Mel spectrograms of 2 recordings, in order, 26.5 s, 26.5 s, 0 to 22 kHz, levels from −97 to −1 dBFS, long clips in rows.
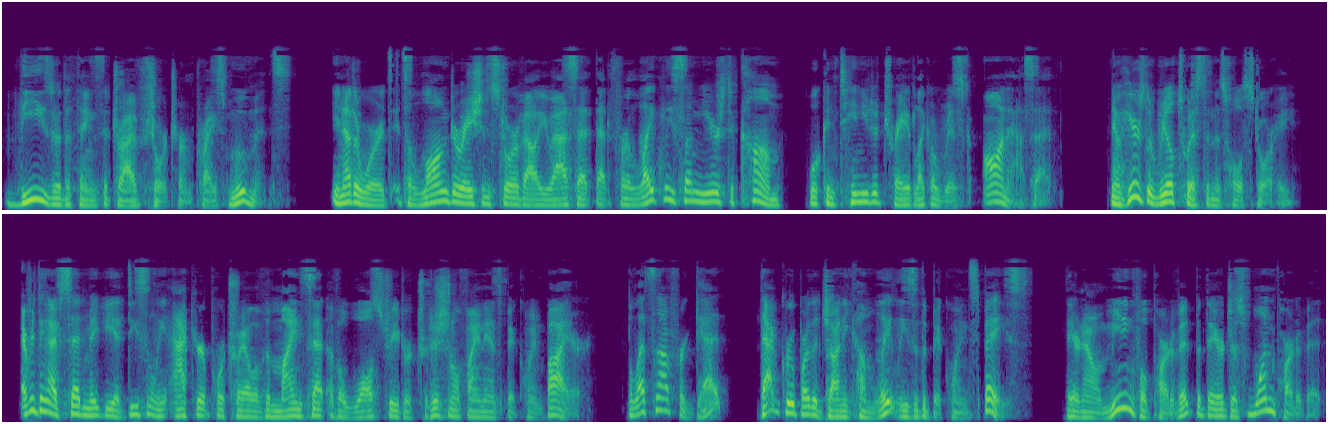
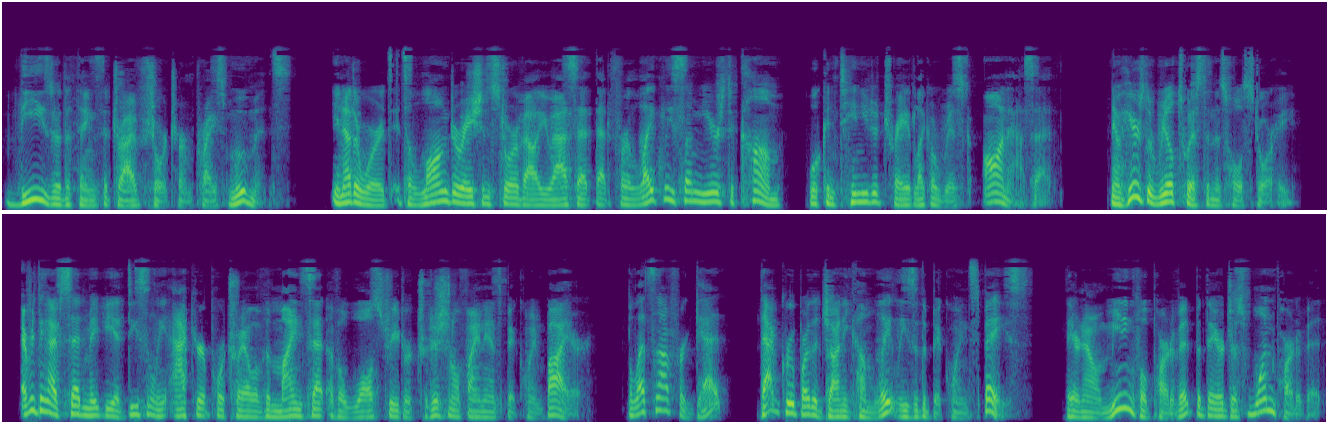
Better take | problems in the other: neither | garbled, watery; badly; nothing above 7.5 kHz; the same in both

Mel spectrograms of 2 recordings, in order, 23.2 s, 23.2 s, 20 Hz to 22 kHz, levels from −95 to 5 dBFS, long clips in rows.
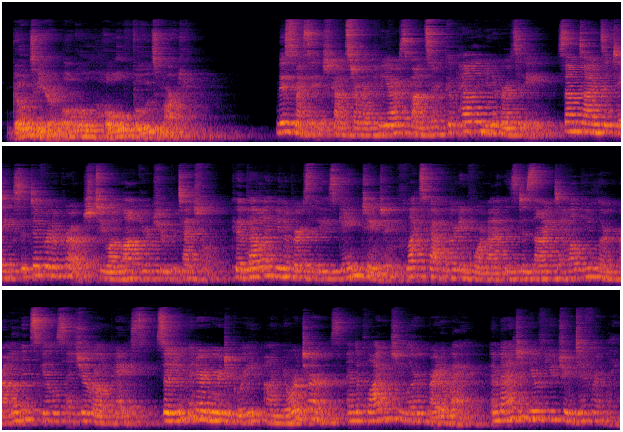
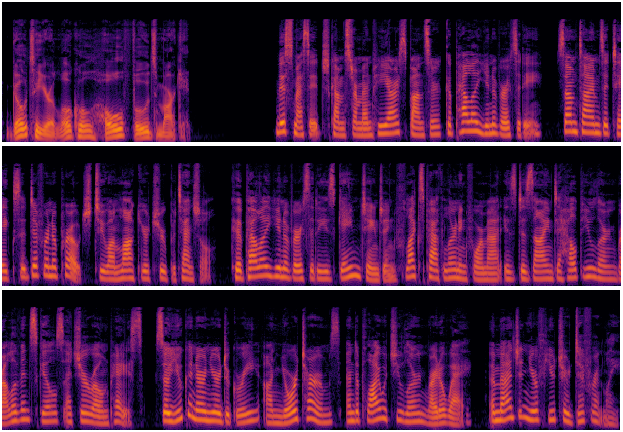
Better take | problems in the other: second | room echo; noticeable; dies away in 1 s // off-mic speech; far

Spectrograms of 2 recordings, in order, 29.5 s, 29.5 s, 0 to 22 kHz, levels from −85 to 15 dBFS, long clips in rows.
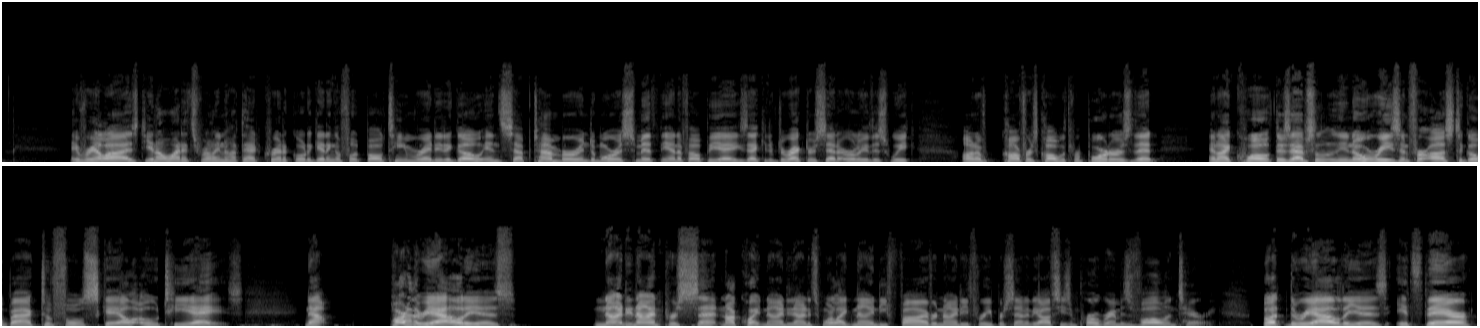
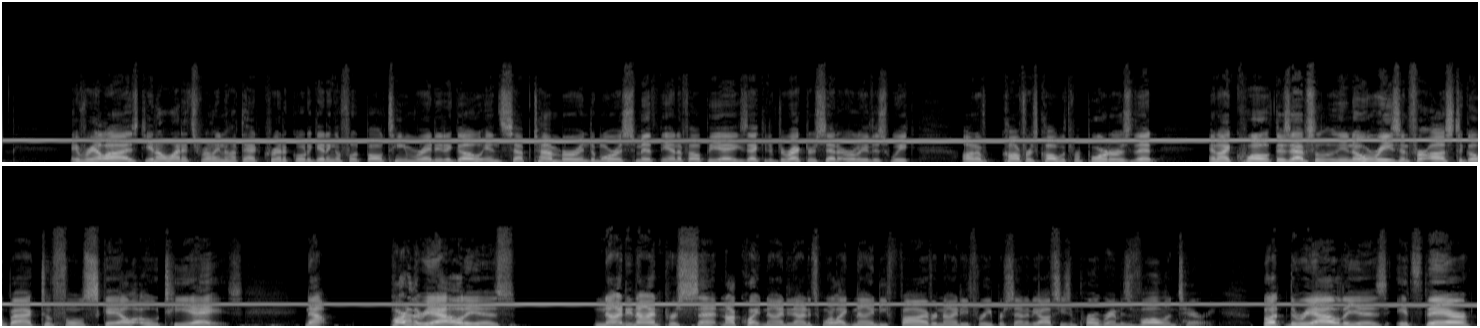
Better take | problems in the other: first | high-pitched whine; loud; throughout; 3 kHz, 7 dB below the speech

